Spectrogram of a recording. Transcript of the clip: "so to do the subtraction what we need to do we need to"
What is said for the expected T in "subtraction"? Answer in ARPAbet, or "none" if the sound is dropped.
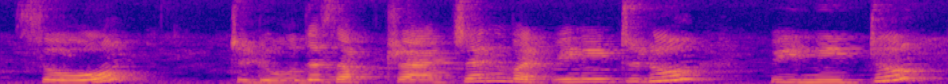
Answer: T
